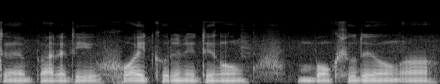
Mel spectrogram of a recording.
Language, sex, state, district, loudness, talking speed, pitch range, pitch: Chakma, male, Tripura, Unakoti, -17 LUFS, 110 wpm, 80-85 Hz, 80 Hz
